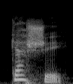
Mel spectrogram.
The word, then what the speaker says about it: cacher: Cacher. Okay, so remember, when you combine this C and A, you get the sound K, okay?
